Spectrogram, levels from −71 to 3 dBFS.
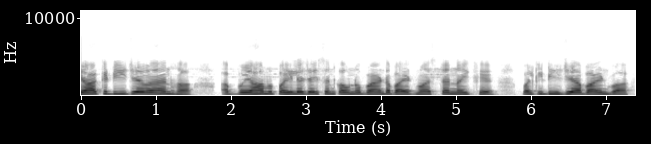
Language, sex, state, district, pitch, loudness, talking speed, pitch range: Bhojpuri, female, Bihar, Saran, 215 Hz, -17 LUFS, 155 wpm, 200-230 Hz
